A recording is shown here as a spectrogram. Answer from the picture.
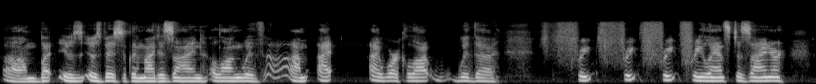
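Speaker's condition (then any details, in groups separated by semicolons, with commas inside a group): Stuttering; lifelong stutter; may freeze up mid-speech, then gets back on a roll; repeated sounds, prolonged sounds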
